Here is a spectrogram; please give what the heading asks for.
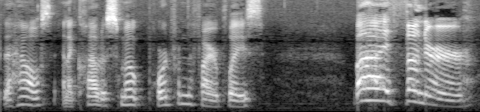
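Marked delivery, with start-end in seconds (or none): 3.5-4.7 slow, booming pirate ghost. Acted. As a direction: boom it like a ghostly captain. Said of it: "boomed a mighty voice".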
